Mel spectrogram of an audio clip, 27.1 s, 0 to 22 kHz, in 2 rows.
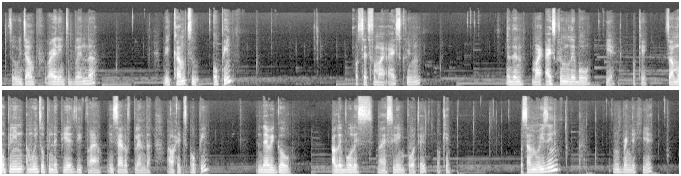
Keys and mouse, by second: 22.3 shift+middle click, 22.7 shift+middle click, 24.4 shift+middle click, 25.9 click.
